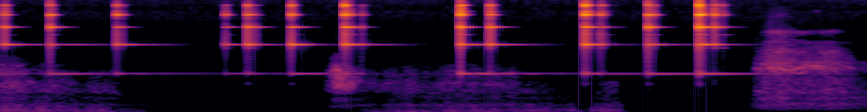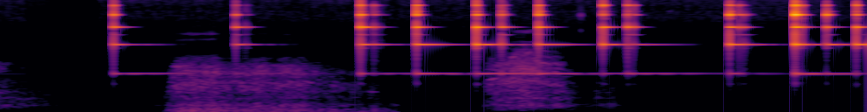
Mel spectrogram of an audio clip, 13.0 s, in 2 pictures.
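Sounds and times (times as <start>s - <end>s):
breathing: 0.0s - 1.2s, 2.6s - 4.7s, 5.5s - 6.9s, 7.6s - 11.3s
glass wind chime: 0.0s - 5.7s, 7.4s - 8.6s, 9.2s - 12.9s.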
